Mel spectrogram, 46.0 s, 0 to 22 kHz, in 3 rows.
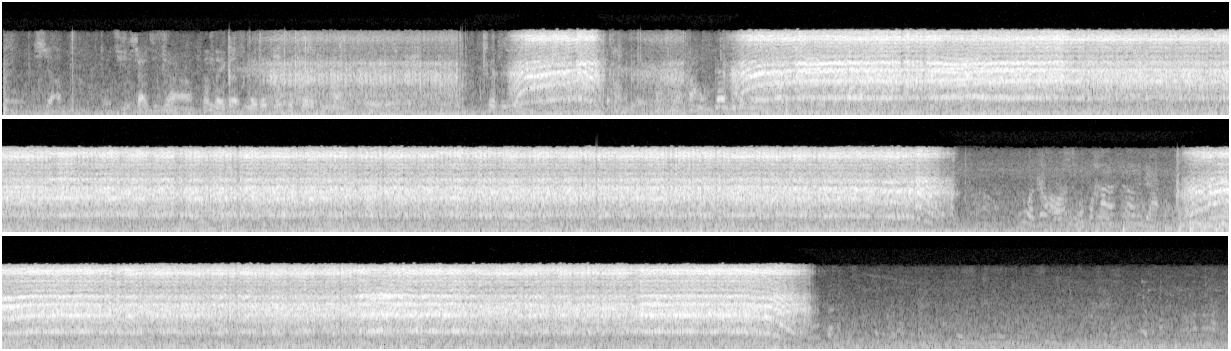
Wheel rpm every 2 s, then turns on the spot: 0, 10, 30, 60, 50, 160, 160, 160, 160, 160, 160, 160, 160, 80, 0, 120, 160, 160, 160, 160, 20, 0, 0.
2-6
